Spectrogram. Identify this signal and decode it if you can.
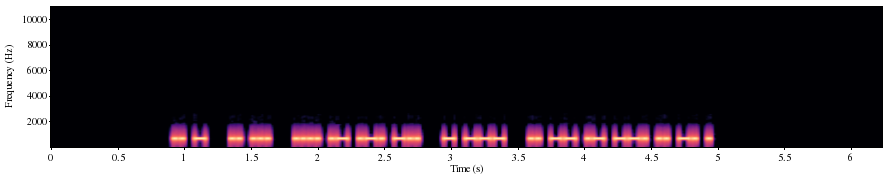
Morse code, heard as a keyed tone, about 44 wpm, 700 Hz. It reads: IT IS HARD TO IMAGINE
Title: Sets of 5 Words Encore2 45wpm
